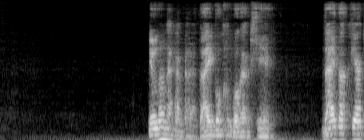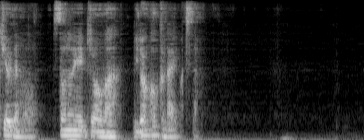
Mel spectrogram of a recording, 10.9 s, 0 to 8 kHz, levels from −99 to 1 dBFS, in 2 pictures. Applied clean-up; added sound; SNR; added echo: neural mask model DeepFilterNet 3.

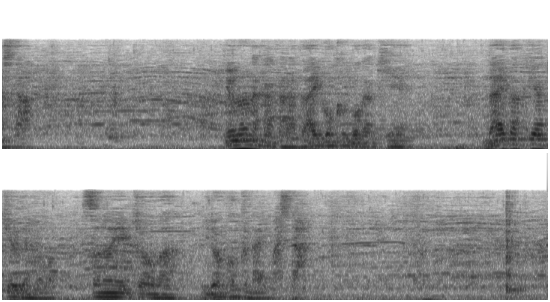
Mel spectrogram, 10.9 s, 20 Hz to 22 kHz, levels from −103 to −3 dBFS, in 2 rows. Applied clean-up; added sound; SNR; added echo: none; Sink (filling or washing) / Water tap, faucet; 18 dB; reverberation time 0.4 s.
